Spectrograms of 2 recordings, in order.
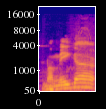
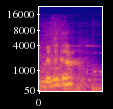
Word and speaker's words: Mimiga: Is it Amiga or? I've always asked that question. I end up saying it both ways. What would the other way be? Mimiga? Mimiga, yeah. The Amiga. Emphasis on the first or second syllables.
